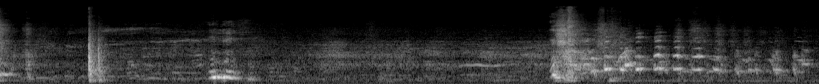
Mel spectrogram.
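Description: A young woman bursting into laughter about halfway through: a sudden explosive snort, then a run of quick, even ha-ha pulses, muffled behind a hand over the mouth. Earlier there is a sharp click and a short thump.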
